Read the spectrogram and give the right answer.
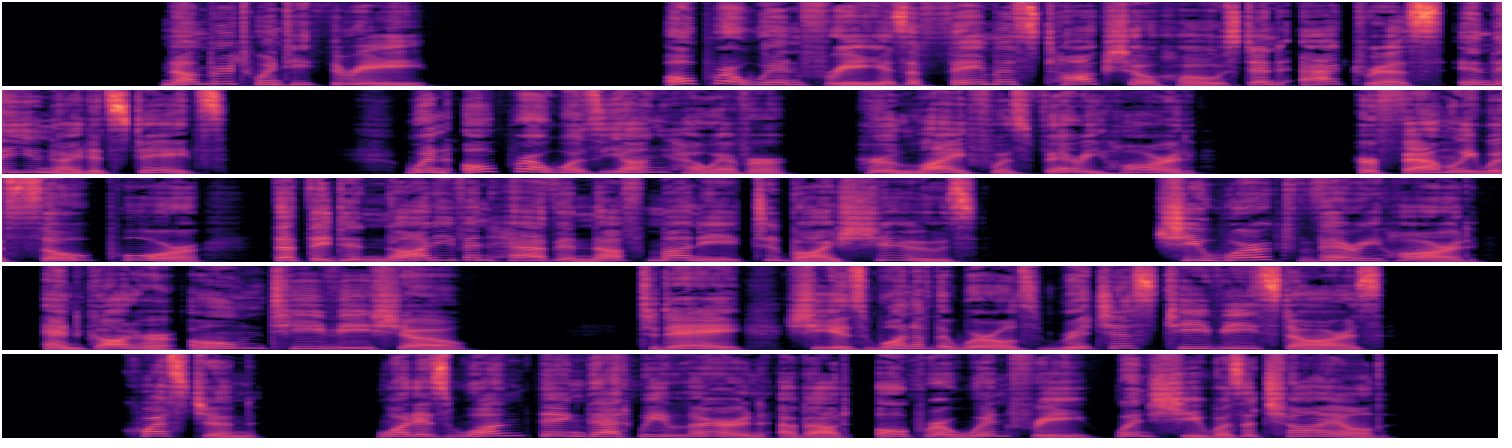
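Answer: Her family was too poor to buy shoes.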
